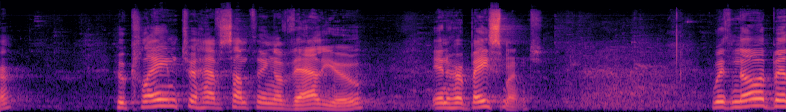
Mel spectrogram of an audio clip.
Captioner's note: laugh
